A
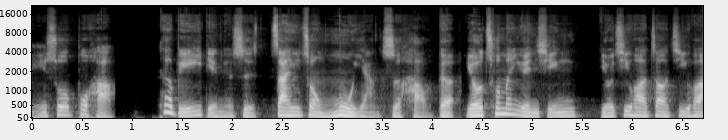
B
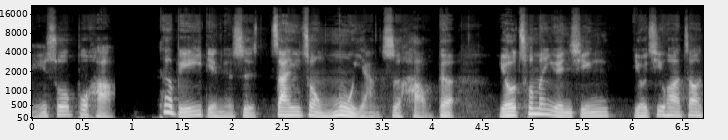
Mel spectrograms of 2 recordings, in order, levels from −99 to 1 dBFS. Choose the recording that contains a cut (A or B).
A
